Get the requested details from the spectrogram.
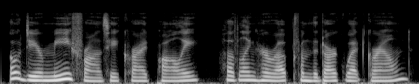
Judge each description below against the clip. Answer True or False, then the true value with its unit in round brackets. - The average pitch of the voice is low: False (185 Hz)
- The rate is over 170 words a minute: True (200 wpm)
